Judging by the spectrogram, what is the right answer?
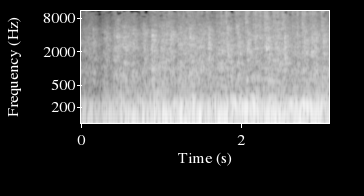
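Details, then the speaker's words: Pontiac Catalina right after repairing an exhaust leak, engine revving: deep, even exhaust note climbing smoothly, no ticking or puffing at joints; sounds much better without the leak rattling, exhaust sealed and normal. "oh it sounds so much better oh my god that sounds way better without that exhaust leak just rattling away"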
